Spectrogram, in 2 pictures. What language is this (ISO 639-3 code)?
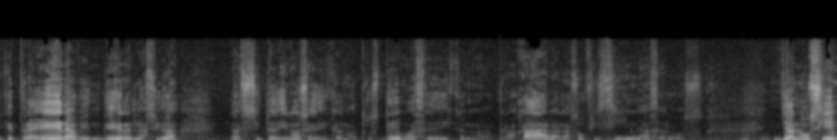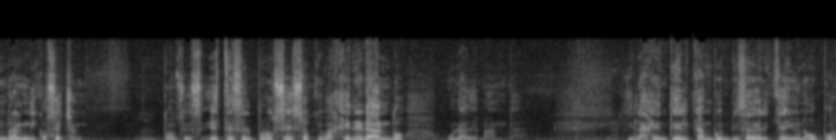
spa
